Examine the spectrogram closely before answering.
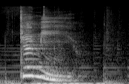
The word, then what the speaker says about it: Camille: On prononce pas le e de Camille.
